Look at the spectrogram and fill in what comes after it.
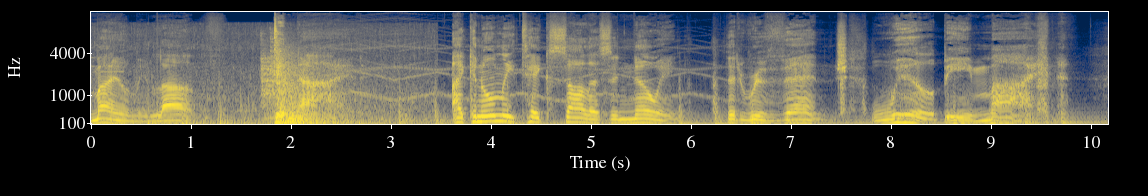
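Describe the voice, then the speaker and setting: Over loud background music, a man with a fairly low pitch uses a put-on character voice at a very slow pace. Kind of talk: hard-boiled voice-over parody. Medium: comedy sketch. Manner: grim, brooding, melodramatic.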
